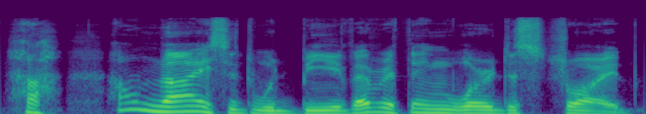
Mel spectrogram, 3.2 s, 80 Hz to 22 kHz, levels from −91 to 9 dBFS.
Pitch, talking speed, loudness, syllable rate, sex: 130 Hz, 185 wpm, -18 LUFS, 5.4 syllables/s, male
